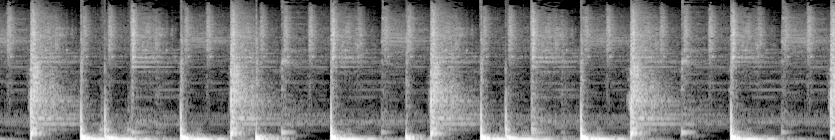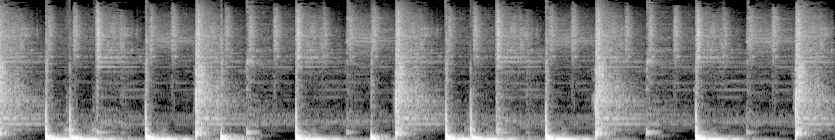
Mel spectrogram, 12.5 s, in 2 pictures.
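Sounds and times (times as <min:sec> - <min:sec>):
drum beat: 0:00.0 - 0:12.5.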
